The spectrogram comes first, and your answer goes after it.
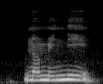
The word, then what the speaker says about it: nominee: Nominee, first label from the right, that's NEE.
